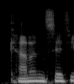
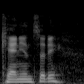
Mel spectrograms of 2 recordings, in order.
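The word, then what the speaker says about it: Cañon City: because you're in um cannon city is it yep canyon city canyon city yeah it's got the the tilde on it so it's pronounced canyon that it works either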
